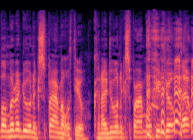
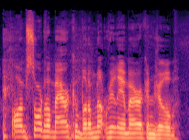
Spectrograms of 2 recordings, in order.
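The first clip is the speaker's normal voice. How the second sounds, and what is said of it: Weird, vaguely American put-on accent. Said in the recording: “That weird accent that Pierce Brosnan was doing.”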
